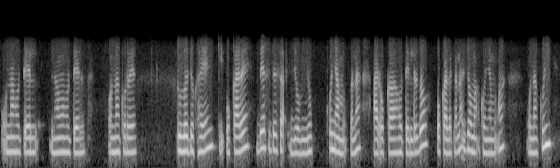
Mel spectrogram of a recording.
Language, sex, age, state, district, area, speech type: Santali, female, 18-30, Jharkhand, Seraikela Kharsawan, rural, conversation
